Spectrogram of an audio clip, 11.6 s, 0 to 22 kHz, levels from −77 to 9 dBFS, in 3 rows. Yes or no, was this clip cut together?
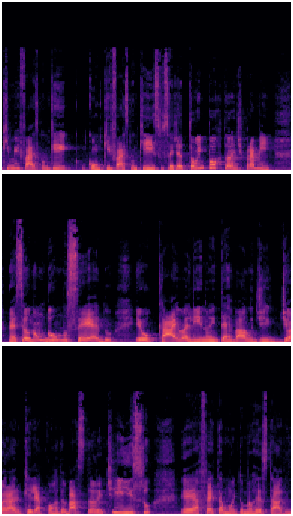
no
